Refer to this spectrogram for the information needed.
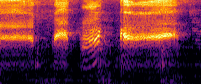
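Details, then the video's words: Quaker parrot, a household pet perched on a walking treadmill, joining its owner in Happy Birthday; harsh, nasal, sustained syllables in a short-short-long pattern, the last note held and slightly wavering. "Quaker Parrot Talking, Singing Happy Birthday and Beebopping"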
